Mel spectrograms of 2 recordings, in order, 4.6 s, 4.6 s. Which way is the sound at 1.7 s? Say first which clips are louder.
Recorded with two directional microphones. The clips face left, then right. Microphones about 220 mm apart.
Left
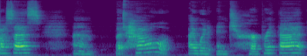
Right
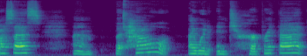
Right 3 dB; 45° right (ahead or behind).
